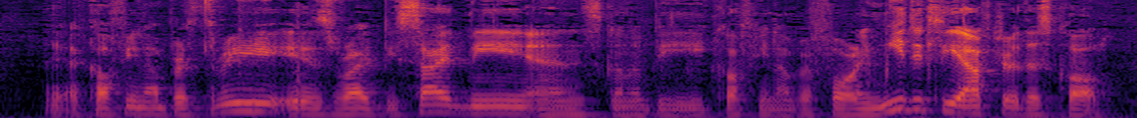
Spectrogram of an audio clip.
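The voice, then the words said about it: Rusty, deep morning voice. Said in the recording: “Sorry for my rusty morning voice. I'm not a morning person. ... it sounds like a bit like a radio voice”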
